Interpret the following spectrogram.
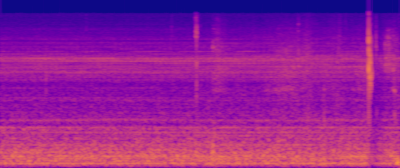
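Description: Steady fan-like background hum, with a faint click about two seconds in and a sharper click near the end: fly-tying scissors snipping off the excess partridge feather stem behind the bead.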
